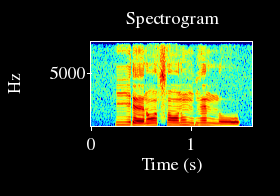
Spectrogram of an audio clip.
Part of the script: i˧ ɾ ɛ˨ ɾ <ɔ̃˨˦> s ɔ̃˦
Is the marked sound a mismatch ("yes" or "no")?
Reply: no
